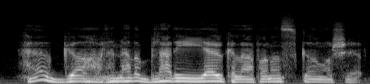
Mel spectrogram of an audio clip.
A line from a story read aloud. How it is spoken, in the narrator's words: one said with a lazy drawl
